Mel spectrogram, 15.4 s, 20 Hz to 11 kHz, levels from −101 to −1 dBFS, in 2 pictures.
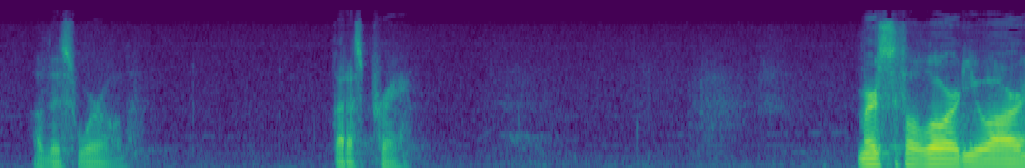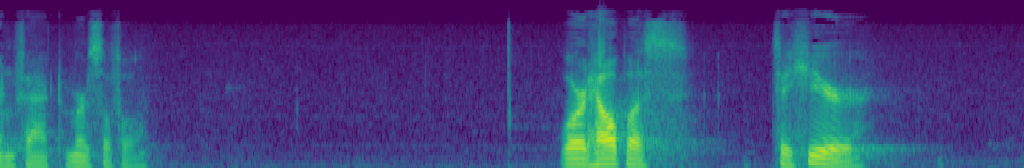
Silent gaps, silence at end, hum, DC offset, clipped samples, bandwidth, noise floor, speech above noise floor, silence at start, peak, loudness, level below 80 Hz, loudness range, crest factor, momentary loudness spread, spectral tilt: none; 1.15 s; none; under 0.1%; under 0.1%; 8.2 kHz; -69 dBFS; 49 dB; 0.3 s; 0 dBFS; -20 LUFS; -54 dBFS; 20 LU; 24 dB; 23 LU; -7 dB/octave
